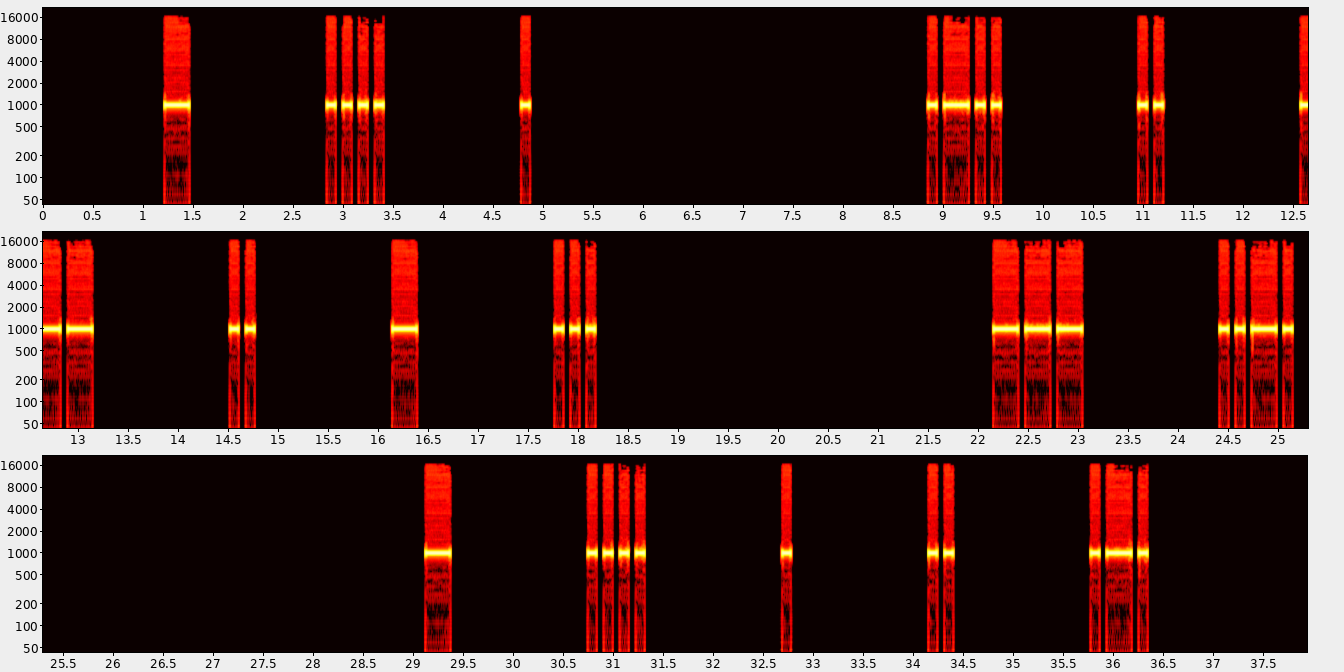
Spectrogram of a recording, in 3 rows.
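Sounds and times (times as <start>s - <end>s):
morse code at 5 wpm: 1.2s - 1.5s, 2.9s - 3.4s, 8.9s - 9.6s, 11.0s - 11.3s, 12.6s - 13.2s, 14.6s - 14.8s, 16.2s - 16.4s, 17.8s - 18.2s, 22.2s - 23.1s, 24.4s - 25.2s, 29.2s - 29.4s, 30.8s - 31.4s, 34.2s - 34.5s, 35.8s - 36.4s.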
